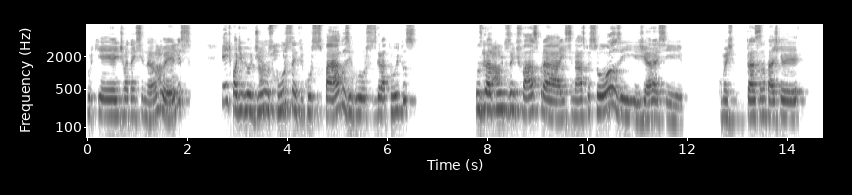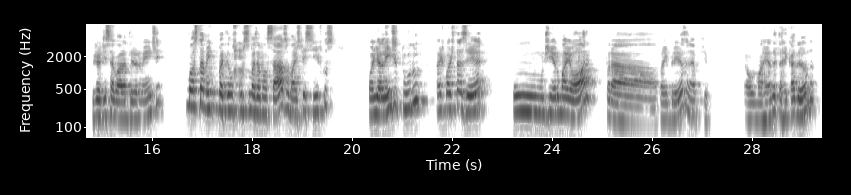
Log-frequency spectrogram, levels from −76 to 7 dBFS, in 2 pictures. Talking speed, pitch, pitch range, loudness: 155 wpm, 180 Hz, 155-215 Hz, -24 LUFS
